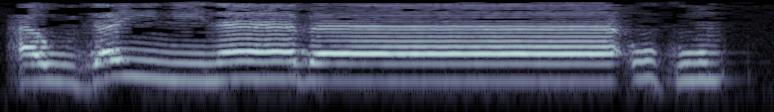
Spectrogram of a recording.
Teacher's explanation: هنقل الفتحة بتاعت الهمزة إلى التنوين · Term: النقل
